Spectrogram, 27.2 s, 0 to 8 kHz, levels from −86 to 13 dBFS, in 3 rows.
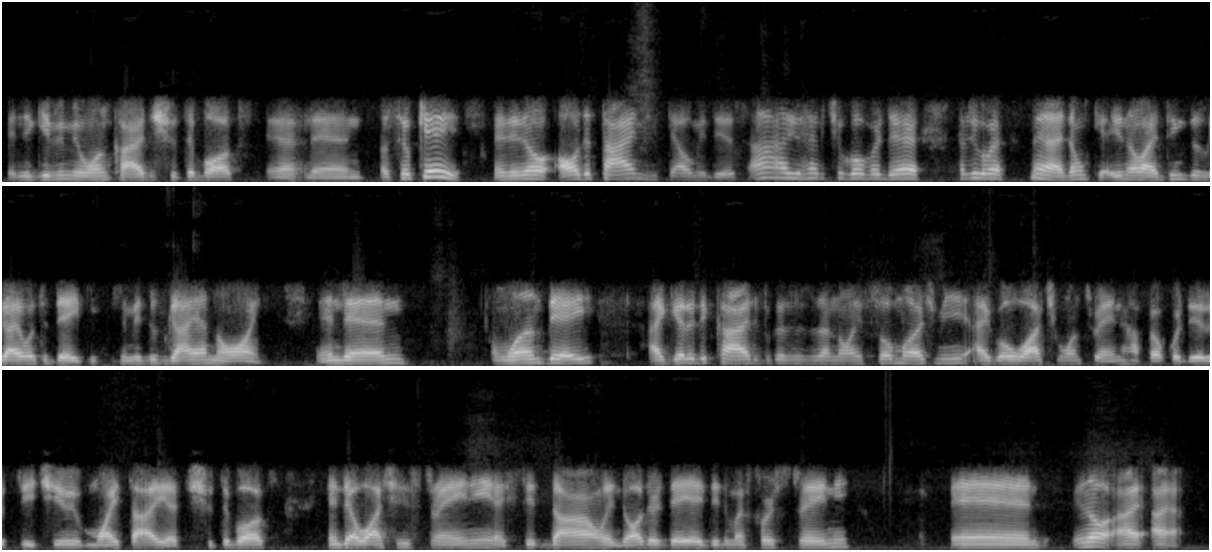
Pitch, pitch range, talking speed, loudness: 145 Hz, 135-160 Hz, 235 wpm, -17 LUFS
